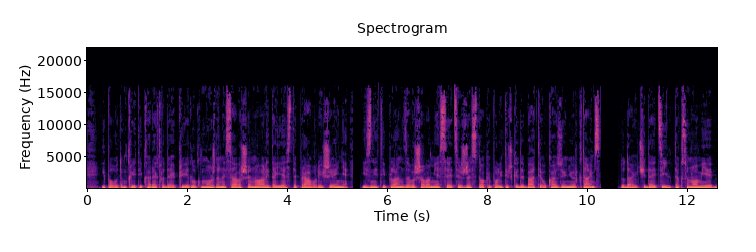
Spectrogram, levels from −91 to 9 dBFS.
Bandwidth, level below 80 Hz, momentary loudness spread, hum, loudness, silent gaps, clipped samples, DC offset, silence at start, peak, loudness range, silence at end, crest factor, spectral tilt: 15.5 kHz; -44 dBFS; 5 LU; none; -22 LUFS; 5.33-5.47 s, 10.29-10.61 s; under 0.1%; under 0.1%; 0.3 s; -8 dBFS; 2 LU; 0 s; 14 dB; -7.5 dB/octave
